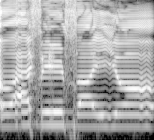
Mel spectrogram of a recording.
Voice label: "feel for you", Funky Vocals, girls; USB Soundscan vol.18; AKAI; TB GIRLS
